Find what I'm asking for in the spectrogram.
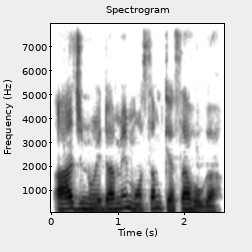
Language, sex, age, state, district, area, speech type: Urdu, female, 18-30, Uttar Pradesh, Lucknow, urban, read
